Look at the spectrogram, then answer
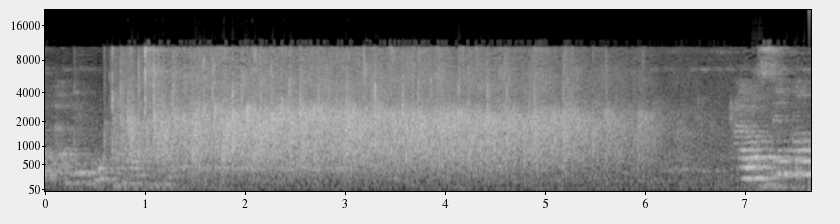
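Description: A congregation at a parish mass in Biétry breaks into sustained, dense applause for the parish's 50th anniversary, steady for several seconds before fading as a voice resumes speaking.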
